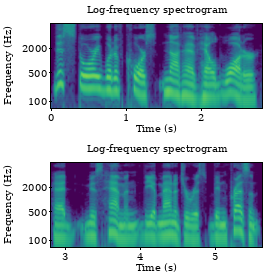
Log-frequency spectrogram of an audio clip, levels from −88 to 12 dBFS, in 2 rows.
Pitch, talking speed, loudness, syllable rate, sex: 140 Hz, 170 wpm, -17 LUFS, 4.4 syllables/s, male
